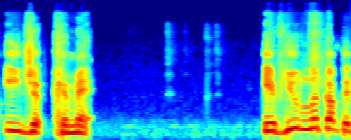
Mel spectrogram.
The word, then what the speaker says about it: Kemet: So commit. Say it again. Because maybe illuminate me. I'm pronouncing it wrong, but it meant black. Kemet.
